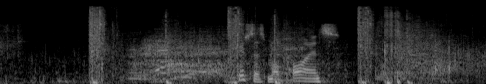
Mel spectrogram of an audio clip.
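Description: A revolver fires several sharp shots.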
